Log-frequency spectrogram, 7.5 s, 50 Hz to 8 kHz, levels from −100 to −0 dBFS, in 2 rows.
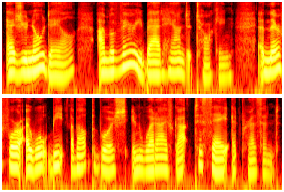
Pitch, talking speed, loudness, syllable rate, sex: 160 Hz, 215 wpm, -18 LUFS, 5.4 syllables/s, female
